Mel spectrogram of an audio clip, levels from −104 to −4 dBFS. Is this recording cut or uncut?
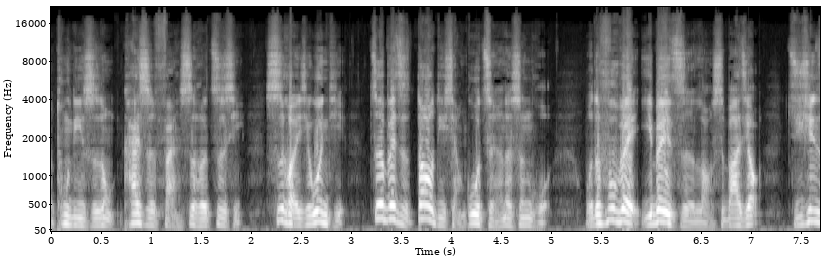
uncut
